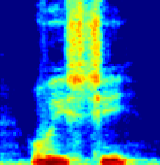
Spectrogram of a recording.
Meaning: comparative degree of висо́кий (vysókyj): 1. higher 2. taller
- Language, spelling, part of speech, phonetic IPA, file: Ukrainian, вищий, adjective, [ˈʋɪʃt͡ʃei̯], Uk-вищий.ogg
